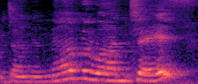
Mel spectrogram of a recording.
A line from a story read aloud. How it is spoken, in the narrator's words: he said merrily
